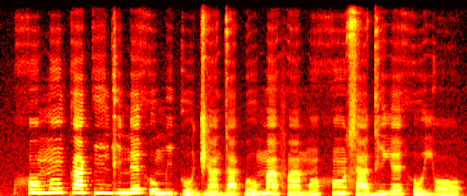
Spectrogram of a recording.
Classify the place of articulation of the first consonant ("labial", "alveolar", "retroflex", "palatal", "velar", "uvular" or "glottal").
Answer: glottal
